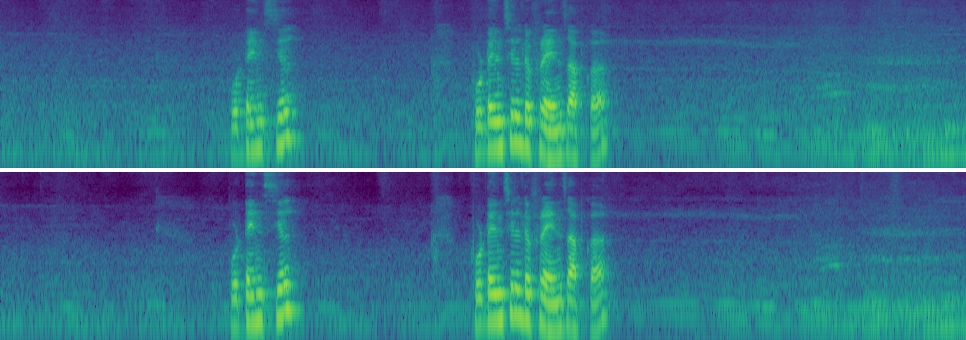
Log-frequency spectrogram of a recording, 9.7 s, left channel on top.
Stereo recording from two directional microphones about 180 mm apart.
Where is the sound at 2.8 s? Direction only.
30° right (ahead or behind).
